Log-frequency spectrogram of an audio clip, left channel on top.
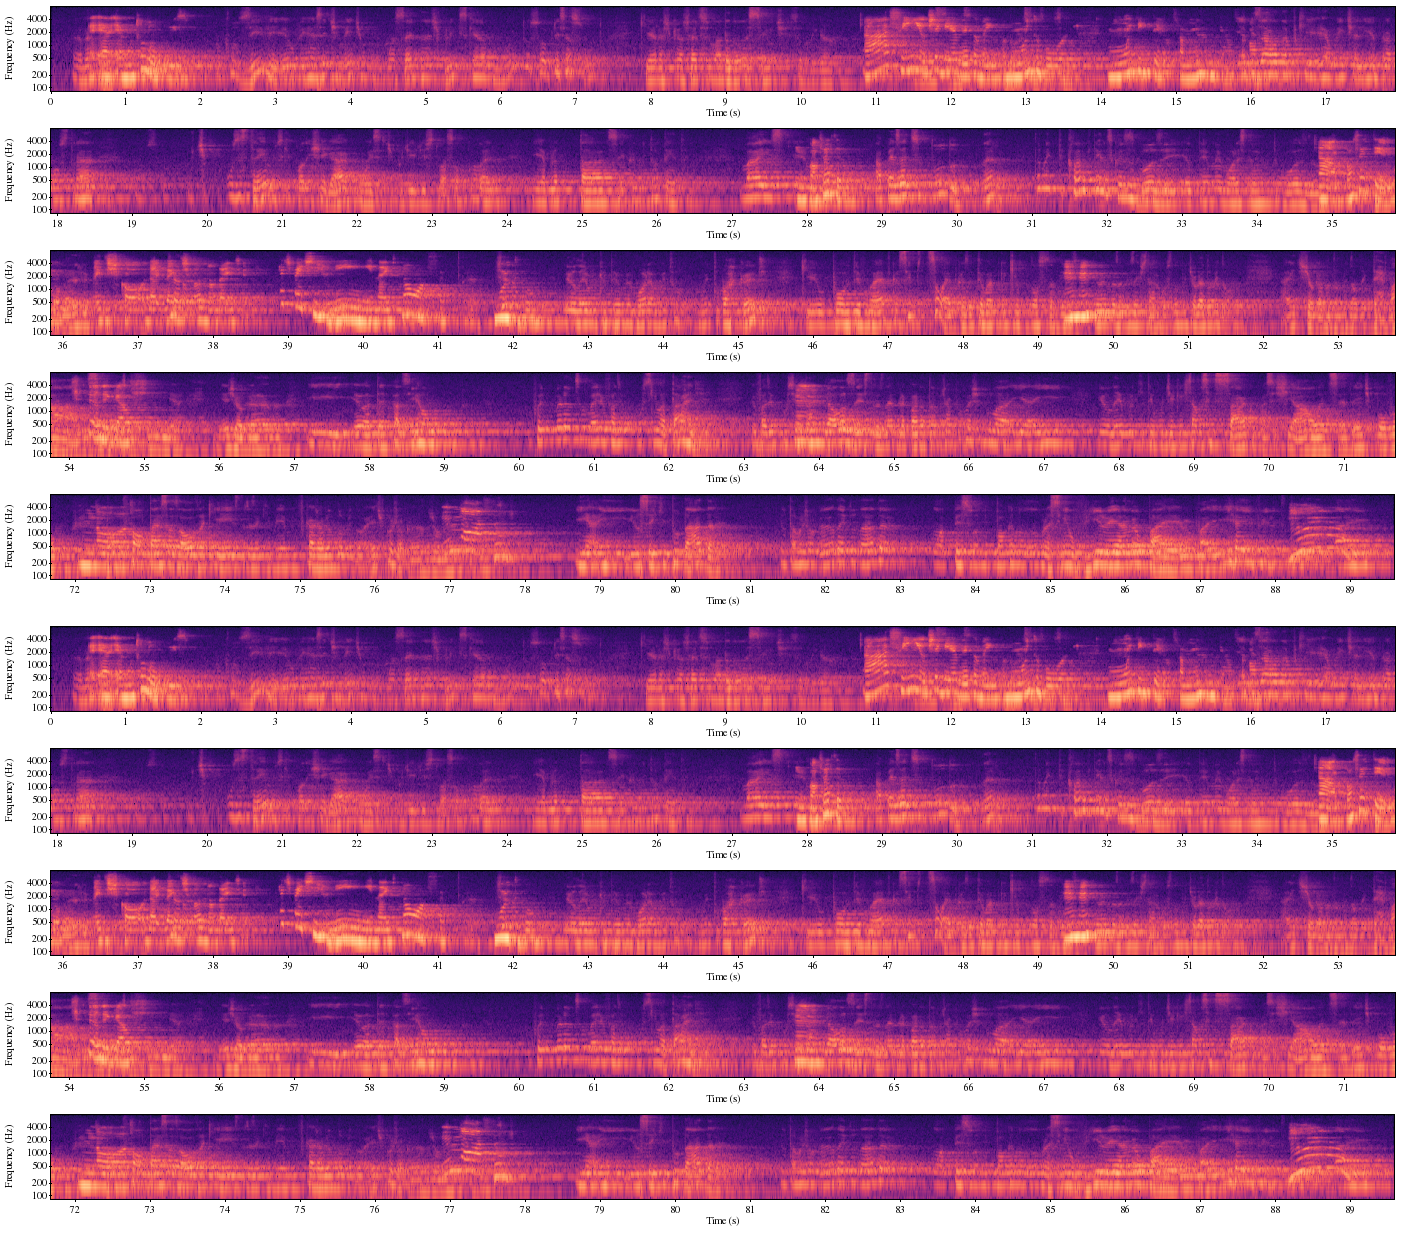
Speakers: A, on the left; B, on the right.
A: É verdade.
B: é, é é muito louco isso.
A: Inclusive, eu vi recentemente um- uma série da Netflix que era muito sobre esse assunto, que era, acho que uma série chamada Adolescente, se eu não me engano.
B: Ah, sim,
A: Adolescência.
B: eu cheguei a ver também. Muito
A: Adolescência,
B: boa.
A: não sei.
B: E Muito
A: E
B: intensa, muito
A: é,
B: intensa.
A: e é bizarro,
B: Nossa,
A: né? Porque realmente ali é para mostrar os, o- o tipo- os extremos que podem chegar com esse tipo de, de situação no colégio. E é para estar sempre muito atento. Mas, eu-
B: sim, com certeza.
A: apesar disso tudo, né? Também, tem- claro que tem as coisas boas. E eu tenho memórias também muito boas do,
B: Ah, com certeza.
A: do meu colégio.
B: Das escolas, das, das
A: Geral,
B: escolas não, das, das festas juninas. Nossa,
A: é,
B: muito
A: geral,
B: bom.
A: Eu lembro que eu tenho uma memória muito, muito marcante, que o povo teve uma época, sempre são épocas, né? Teve uma época que os nossos amigos,
B: Uhum,
A: eu e meus amigos, a gente tava gostando muito de jogar dominó. A gente jogava dominó no intervalo
B: <laughs>
A: e se
B: legal.
A: divertia, ia jogando. E eu até fazia um foi no primeiro ano do ensino médio, eu fazia um cursinho à tarde. Eu fazia um cursinho
B: Hum,
A: à tarde de aulas extras, né? Preparatando já pro vestibular. E aí eu lembro que teve um dia que a gente tava sem saco pra assistir a aula, etc. E a gente, pô, vamos,
B: nossa.
A: vamos faltar essas aulas aqui extras aqui mesmo e ficar jogando dominó. Aí a gente ficou jogando, jogando,
B: Nossa!
A: jogando. E aí eu sei que do nada, eu tava jogando, aí do nada uma pessoa me toca no ombro assim, eu viro e era meu pai. Aí meu pai, e aí, filho, tudo
B: Ah,
A: bem? Aí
